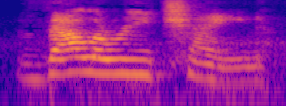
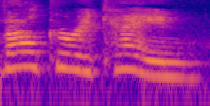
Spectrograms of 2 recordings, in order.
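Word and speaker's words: Valkyrie Cain: the first 5 books as Valerie Chain. Not Valkyrie Kane, Valerie Chain. I only discovered my error when talking to my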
